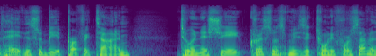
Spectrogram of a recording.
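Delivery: plain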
